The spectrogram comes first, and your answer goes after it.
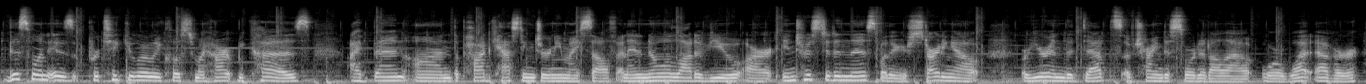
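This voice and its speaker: A woman with a distinctly low-pitched voice presents an interview podcast. She speaks with enthusiasm as host, with soft music underneath. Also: fairly even intonation, moderate pace.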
